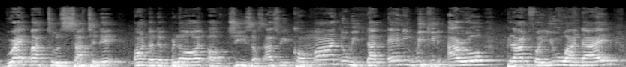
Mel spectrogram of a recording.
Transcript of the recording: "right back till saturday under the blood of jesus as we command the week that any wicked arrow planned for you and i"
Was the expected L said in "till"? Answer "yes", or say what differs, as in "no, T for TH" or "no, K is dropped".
yes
